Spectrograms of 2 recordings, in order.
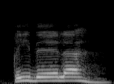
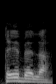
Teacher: القاف مكسورة، لابد من خفض الفك عندها · Shown in: first take · ولا نقول قبلة مثلا.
